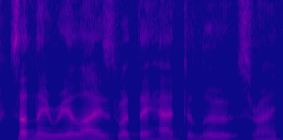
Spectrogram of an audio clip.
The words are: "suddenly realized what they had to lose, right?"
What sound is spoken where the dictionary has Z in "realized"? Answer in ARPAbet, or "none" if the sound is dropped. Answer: Z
